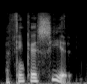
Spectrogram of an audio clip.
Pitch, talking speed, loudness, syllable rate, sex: 155 Hz, 345 wpm, -18 LUFS, 7.5 syllables/s, male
